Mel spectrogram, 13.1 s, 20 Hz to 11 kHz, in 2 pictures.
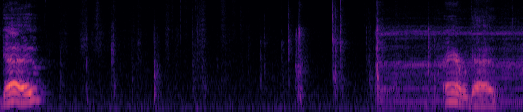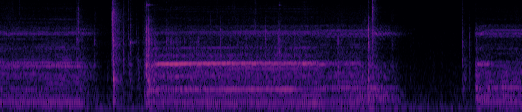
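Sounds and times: die-cutting machine motor hum: 0:04.7 - 0:07.7, 0:08.4 - 0:11.6, 0:12.5 - 0:13.0.

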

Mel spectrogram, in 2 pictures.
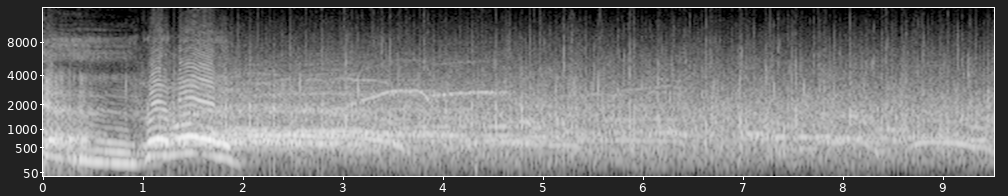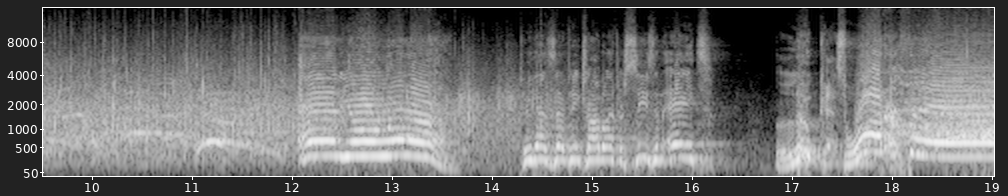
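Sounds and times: audience applauding and cheering: 0:00.2 - 0:15.2.

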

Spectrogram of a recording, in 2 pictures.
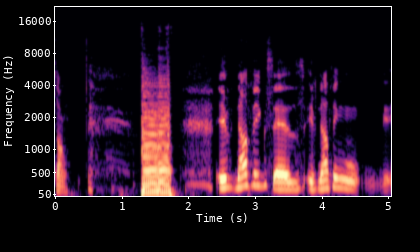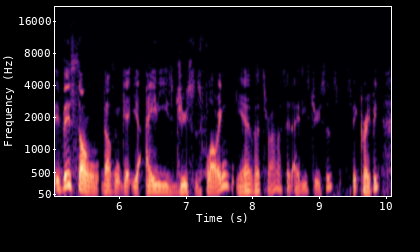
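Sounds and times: acoustic guitar chord strummed: 0:01.3 - 0:01.8.

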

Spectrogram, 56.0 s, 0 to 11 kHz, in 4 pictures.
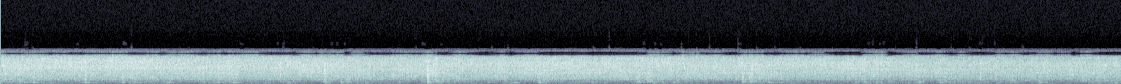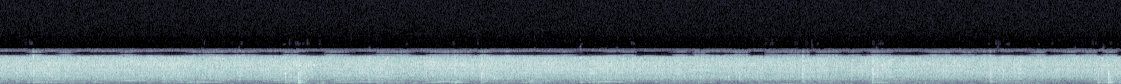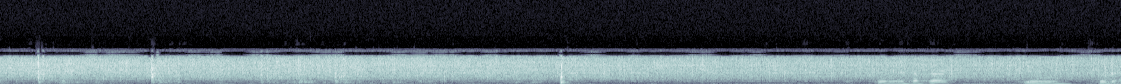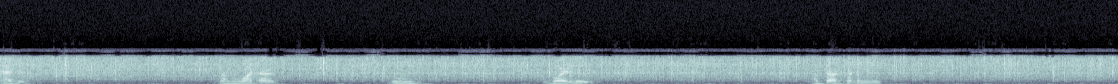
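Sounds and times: vegetables sizzling in oil: 0:00.0 - 0:56.0.

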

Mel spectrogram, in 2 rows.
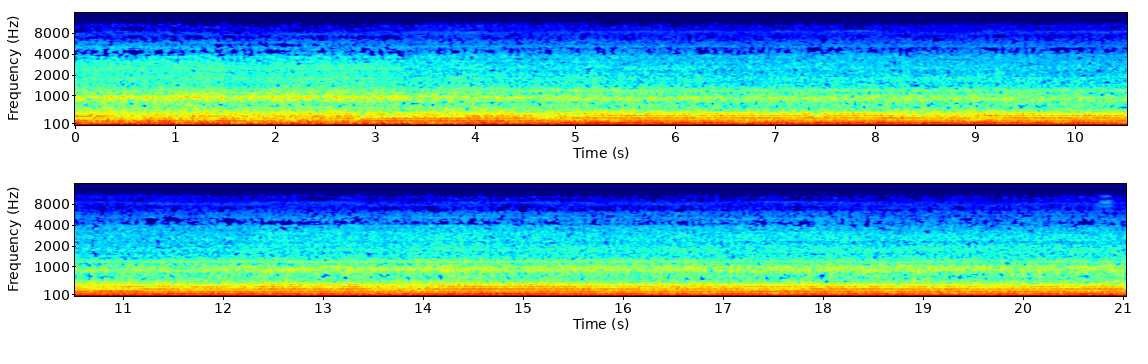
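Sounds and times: aircraft engine and propeller droning: 0:00.0 - 0:21.0.

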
